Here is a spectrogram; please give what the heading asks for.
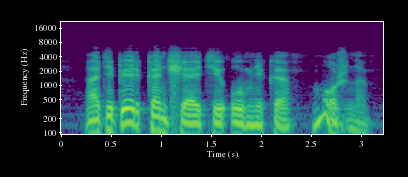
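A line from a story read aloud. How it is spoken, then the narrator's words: Calm. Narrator (Russian): спокойно сказал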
